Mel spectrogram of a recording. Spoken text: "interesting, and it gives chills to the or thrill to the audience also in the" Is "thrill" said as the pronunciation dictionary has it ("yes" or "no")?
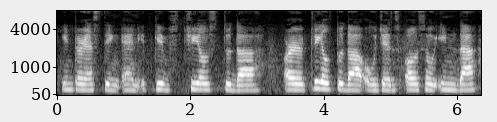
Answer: no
